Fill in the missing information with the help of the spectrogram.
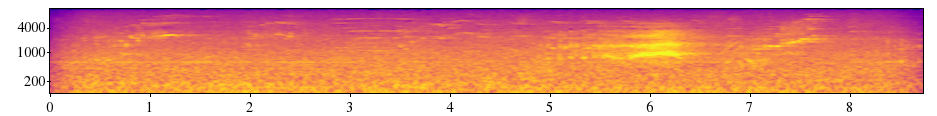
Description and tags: black spider monkey03
Recording of a Black Spider Monkey chattering and screaming. Recorded with a Zoom H2.
zoo, monkey, ape, jungle, primate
